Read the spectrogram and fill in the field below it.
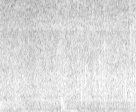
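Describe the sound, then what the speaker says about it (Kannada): Onions sizzling in hot oil, a close, steady and fairly loud frying hiss that continues unbroken throughout with no voices. "ಎಣ್ಣೆ ಕಾದಾದ್ಮೇಲೆ ನೀವು ಒಂದು ಸ್ವಲ್ಪ ಈರುಳ್ಳಿ ಹಾಕೋಬೇಕಾಗತ್ತೆ. ಆವಾಗ ಈ ಥರ ಸೌಂಡ್ ಬರುತ್ತೆ."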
